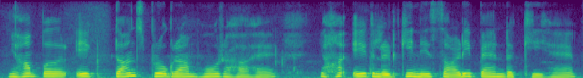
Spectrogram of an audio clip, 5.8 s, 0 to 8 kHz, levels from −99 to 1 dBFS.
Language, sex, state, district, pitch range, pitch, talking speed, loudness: Hindi, female, Uttar Pradesh, Saharanpur, 215-240 Hz, 225 Hz, 165 wpm, -14 LUFS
